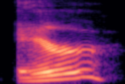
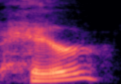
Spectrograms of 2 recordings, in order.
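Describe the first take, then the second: First: The word begins with a vowel, no H sound. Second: The word begins with an audible H sound. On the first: The speaker calls it right. "it's air, pronounced with a silent H" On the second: The speaker calls it wrong. "not hair"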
